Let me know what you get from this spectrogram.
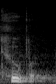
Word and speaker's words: Cowper: William Cowper, it's spelled Cowper, but it's pronounced Cooper, is known by many as one of the greatest English hymn writers in church history.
